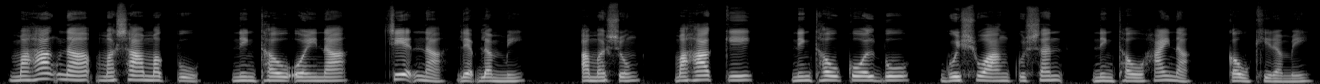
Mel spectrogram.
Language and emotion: Manipuri, neutral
